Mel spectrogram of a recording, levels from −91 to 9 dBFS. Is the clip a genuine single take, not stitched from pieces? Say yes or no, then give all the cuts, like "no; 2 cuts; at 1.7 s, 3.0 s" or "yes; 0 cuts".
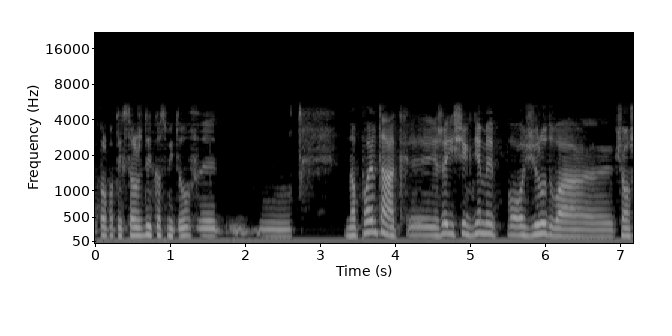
yes; 0 cuts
